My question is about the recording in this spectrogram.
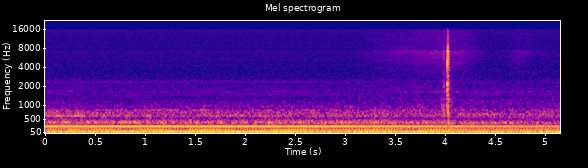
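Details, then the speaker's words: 2005 Honda Accord coupe at idle, engine warm or cold: a constant flute-like whistle/hum at one pitch over a smooth idle, from the intake manifold/throttle body area. Persists despite a new PCV valve and a cleaned throttle body; source not yet found. "tiene un problema con un sonido muy extraño tipo silbido tipo zumbido como una nota que se mantiene constante cuando el carro está en ralentí"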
